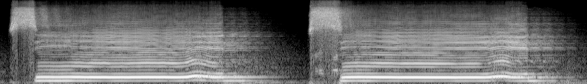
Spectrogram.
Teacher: সিন ওই তায়ের মাখরাজ, জিভের আগা দাঁতের গোড়া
